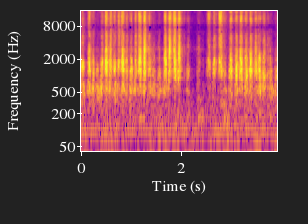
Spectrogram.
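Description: A ballpoint pen tip scratches repeated short strokes across a flat white paper sheet bearing a scribbled ink skull, working near the edge of the sheet. Each stroke makes a dry, bright scratching rasp. Sixteen strokes come in quick, rhythmic bursts with a brief lull in the middle.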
